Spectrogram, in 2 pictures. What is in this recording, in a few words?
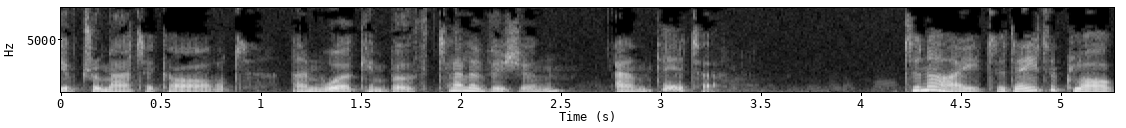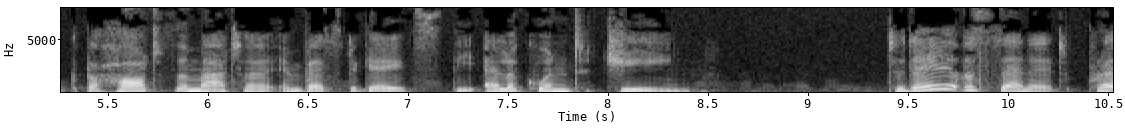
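Polish, English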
